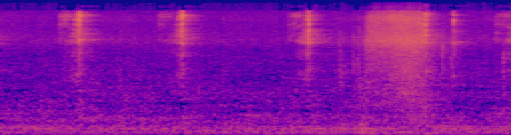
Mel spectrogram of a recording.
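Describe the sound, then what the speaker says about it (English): Scissors snip through long curly hair in a salon haircut, four crisp separate cuts spaced about a second apart, then a longer shearing rasp, close and clear over a quiet room. "with a normal scissor, I go in and I stay about a half centimeter below the line of cutting"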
